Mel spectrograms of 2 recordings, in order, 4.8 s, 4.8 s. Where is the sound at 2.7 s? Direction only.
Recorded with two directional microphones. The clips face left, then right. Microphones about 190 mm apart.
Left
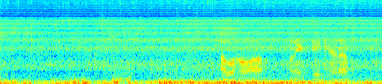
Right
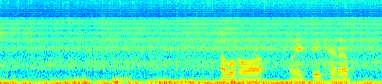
40° right (ahead or behind).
